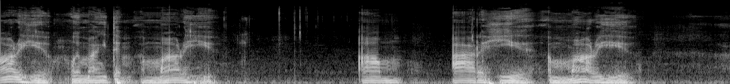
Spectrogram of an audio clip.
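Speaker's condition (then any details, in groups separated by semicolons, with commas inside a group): No condition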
